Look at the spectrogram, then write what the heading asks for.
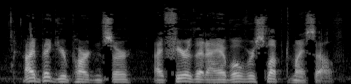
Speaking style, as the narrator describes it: exclaimed Harry

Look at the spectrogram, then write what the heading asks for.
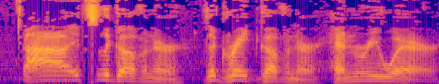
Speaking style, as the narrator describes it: exclaimed

